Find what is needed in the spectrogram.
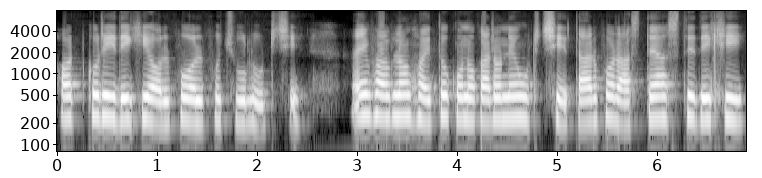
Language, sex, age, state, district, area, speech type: Bengali, female, 30-45, West Bengal, North 24 Parganas, rural, spontaneous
